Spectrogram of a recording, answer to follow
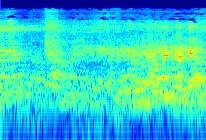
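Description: Background chatter: several people talking at once, none clearly.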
